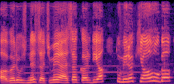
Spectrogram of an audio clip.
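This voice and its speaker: A woman's voice: a little high, expressive, unhurried, dark tone, faint music behind. A woman voicing a worried, self-pitying young boy in a cartoon story, fretful and lamenting. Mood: anxious.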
